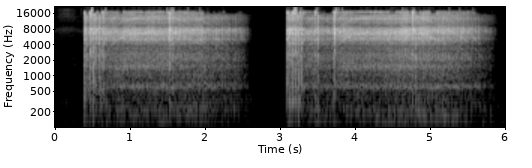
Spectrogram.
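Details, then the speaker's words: 2009 Dodge Caliber manual, replacement starter bench-tested before fitting after the original left the car dead: two clean, even two-second whirring bursts winding down smoothly; the starter spins freely. "yep it works so let's see if we can get it changed"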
